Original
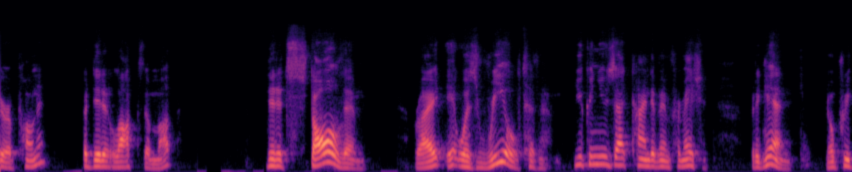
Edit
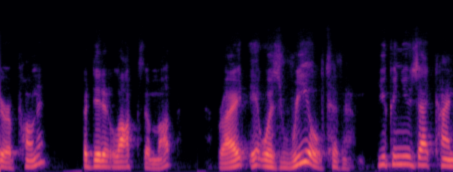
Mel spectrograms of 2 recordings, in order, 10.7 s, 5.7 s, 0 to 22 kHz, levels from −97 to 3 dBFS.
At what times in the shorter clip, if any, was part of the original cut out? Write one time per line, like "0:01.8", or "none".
0:02.5

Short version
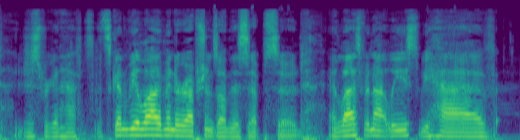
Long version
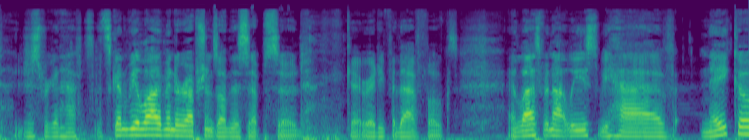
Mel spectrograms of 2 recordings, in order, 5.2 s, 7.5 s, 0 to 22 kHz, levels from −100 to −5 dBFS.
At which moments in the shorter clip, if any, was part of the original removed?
0:03.2

